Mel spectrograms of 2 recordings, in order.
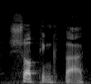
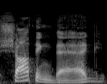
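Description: First: The word bag ends with a voiceless K sound. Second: The word bag ends with a voiced G sound. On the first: "it becomes a K" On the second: "instead of shopping bag"

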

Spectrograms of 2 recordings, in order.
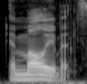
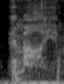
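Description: First: The word is spoken in a normal voice. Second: The word is whispered.

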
